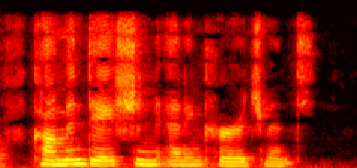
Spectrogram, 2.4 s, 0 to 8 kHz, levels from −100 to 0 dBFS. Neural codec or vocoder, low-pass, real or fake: none; 7.2 kHz; real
